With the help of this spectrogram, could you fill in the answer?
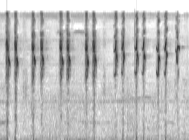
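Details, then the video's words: Long-tailed shrike call, used to prompt a shrike that is reluctant to sing, giving harsh, high, scratchy notes in quick doubled pairs, about two pairs a second, over a faint steady hum. "CENDET macet susah bunyi miyik"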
